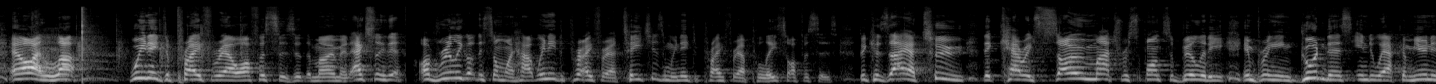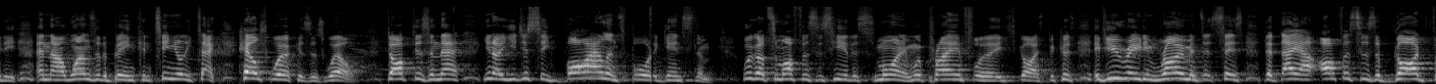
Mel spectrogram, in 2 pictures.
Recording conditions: large echoing room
